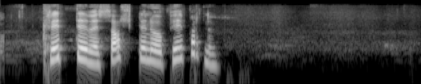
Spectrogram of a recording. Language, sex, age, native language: Icelandic, female, 30-39, Icelandic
